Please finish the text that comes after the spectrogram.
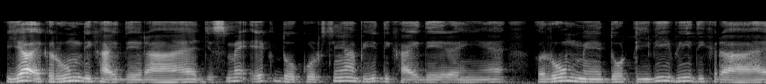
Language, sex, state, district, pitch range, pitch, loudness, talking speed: Hindi, male, Bihar, West Champaran, 115-140 Hz, 120 Hz, -22 LUFS, 185 wpm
